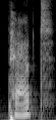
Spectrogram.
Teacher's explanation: there is a little bit of air coming out after P in that word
